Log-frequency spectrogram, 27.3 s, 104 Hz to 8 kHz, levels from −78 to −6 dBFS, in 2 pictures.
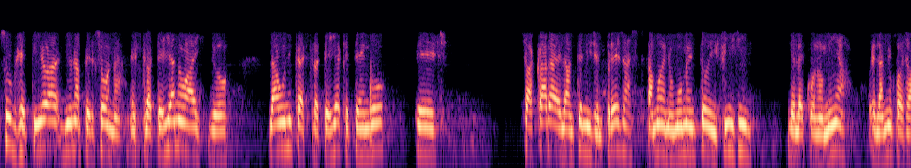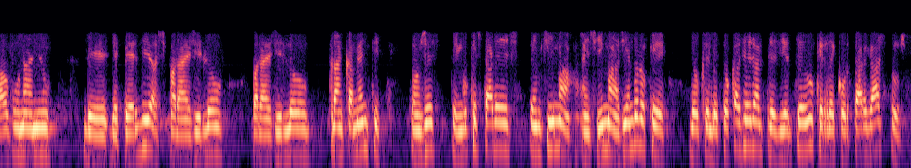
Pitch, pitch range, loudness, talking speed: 150 Hz, 140-170 Hz, -17 LUFS, 130 wpm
